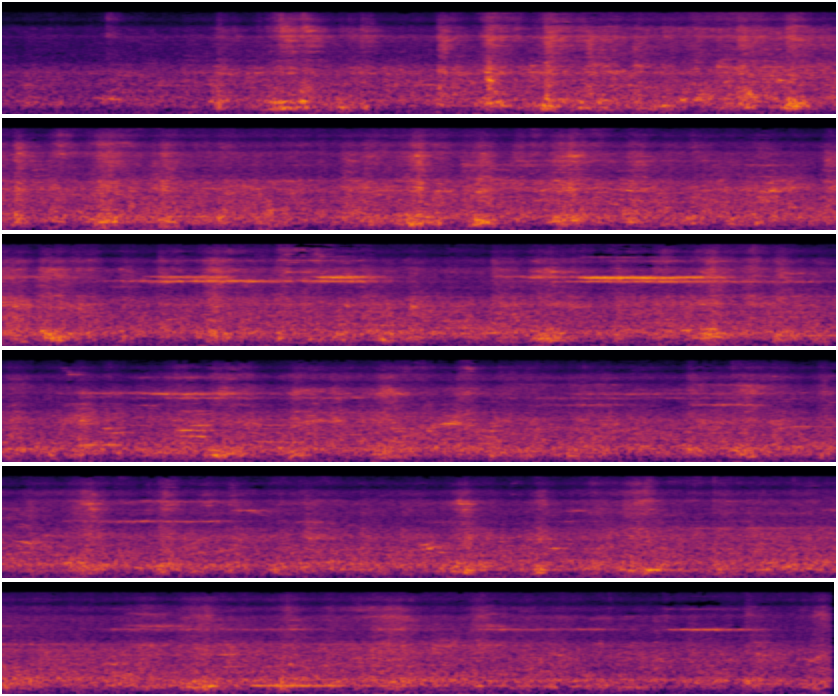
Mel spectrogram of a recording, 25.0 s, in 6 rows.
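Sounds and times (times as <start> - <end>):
train coaches rolling past: 0.0 - 25.0
high wheel squeal: 9.0 - 13.9, 15.2 - 18.4, 21.4 - 24.9.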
